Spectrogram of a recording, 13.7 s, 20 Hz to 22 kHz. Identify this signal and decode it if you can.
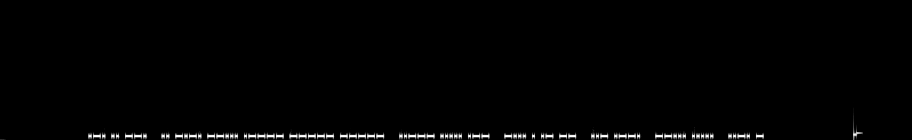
Morse code, heard as a keyed tone, about 34 wpm, 700 Hz. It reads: RIG IC7100 25W BEAM UP 75 FT
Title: Practice QSO - Exchange 2 - Info - 35wpm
